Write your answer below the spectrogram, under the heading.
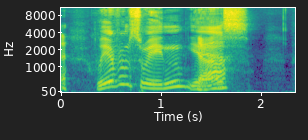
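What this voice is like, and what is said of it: Poor put-on Swedish accent. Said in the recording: “I'm terrible with accents. Yep. They're always the same person.”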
